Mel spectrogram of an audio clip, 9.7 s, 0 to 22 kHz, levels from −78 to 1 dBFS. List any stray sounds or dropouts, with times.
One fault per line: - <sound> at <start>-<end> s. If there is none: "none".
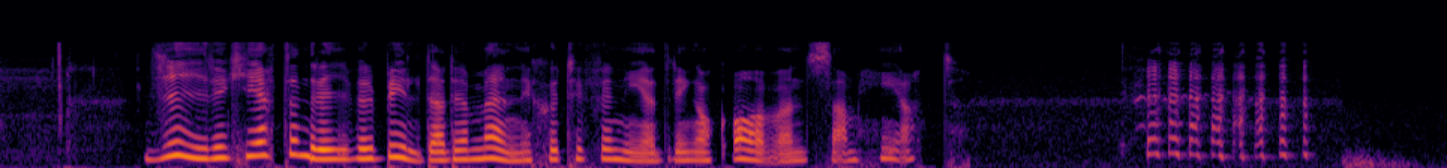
- laugh at 7.5-8.8 s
